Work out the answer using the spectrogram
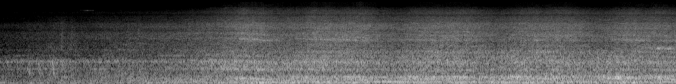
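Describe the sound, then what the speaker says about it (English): TransPennine Express unit 802-218 runs non-stop through Broad Green station in Liverpool on a late-running Newcastle to Liverpool Lime Street service. Its steady, loud rolling rumble swells after about two seconds and holds close, with no voices. "Next fly through the station for TransPennine Express is 802-218"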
